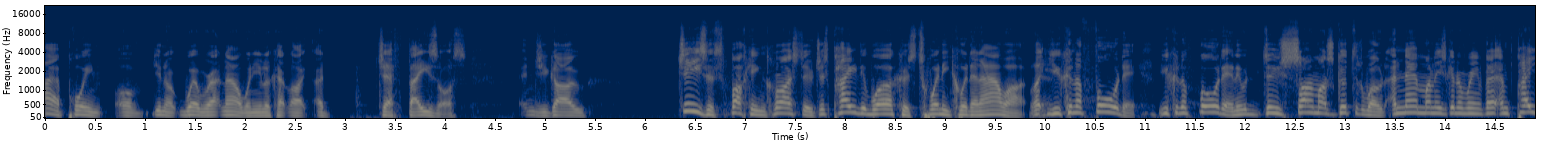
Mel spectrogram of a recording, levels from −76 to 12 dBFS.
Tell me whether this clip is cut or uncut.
uncut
